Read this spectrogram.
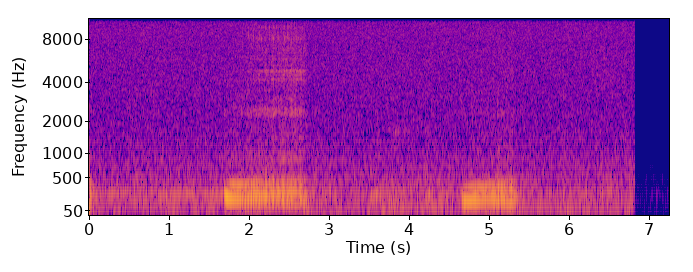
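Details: Cat snoring while asleep: two rough, low, nasal snores about three seconds apart, each lasting under a second, then the recording cuts to silence.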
